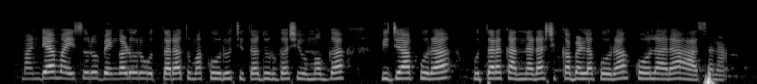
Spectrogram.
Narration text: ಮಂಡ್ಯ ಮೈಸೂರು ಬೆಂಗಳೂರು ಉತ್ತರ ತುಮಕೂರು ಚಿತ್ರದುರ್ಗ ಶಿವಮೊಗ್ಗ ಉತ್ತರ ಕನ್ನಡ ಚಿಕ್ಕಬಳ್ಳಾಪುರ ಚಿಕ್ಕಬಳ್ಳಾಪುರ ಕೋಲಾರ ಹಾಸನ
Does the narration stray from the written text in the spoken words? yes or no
yes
